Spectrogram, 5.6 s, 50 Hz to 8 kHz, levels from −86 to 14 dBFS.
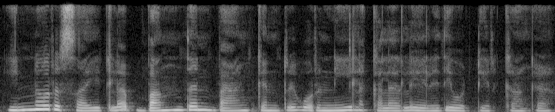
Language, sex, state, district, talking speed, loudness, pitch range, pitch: Tamil, female, Tamil Nadu, Nilgiris, 110 wpm, -16 LUFS, 180-215 Hz, 190 Hz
